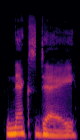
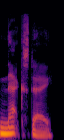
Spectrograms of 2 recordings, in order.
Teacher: In phrases like "next day," the T in next can become very soft, almost disappearing, which may make it sound like next day.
